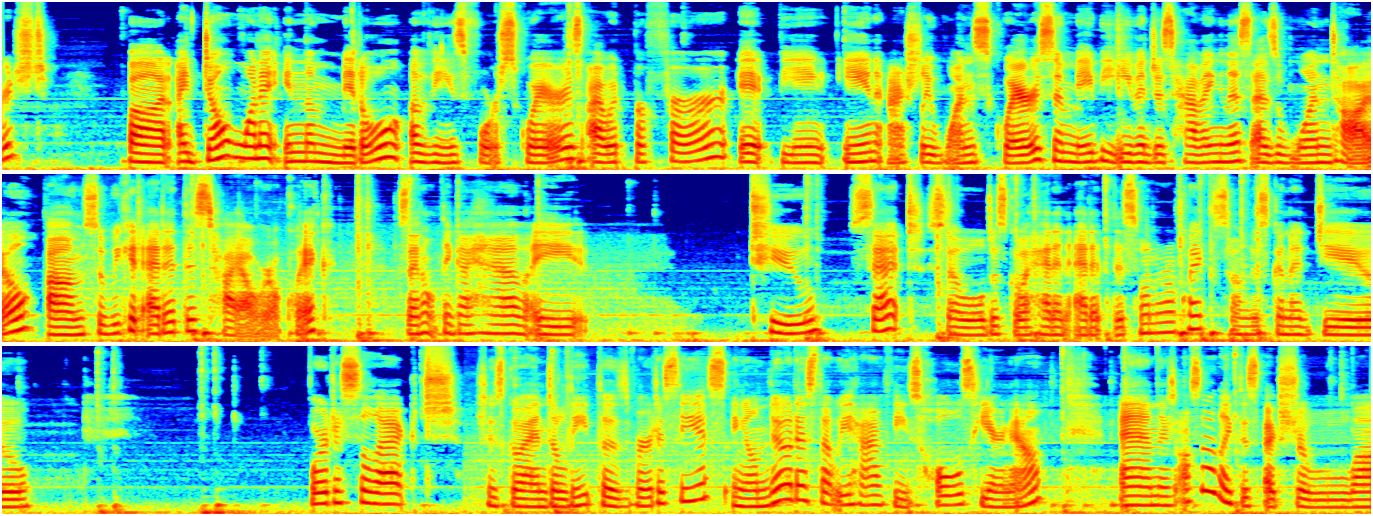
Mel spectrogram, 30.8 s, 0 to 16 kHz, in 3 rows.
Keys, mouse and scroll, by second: 0.4 middle click, 1.1 middle click, 4.3 Tab, 5.1-7.1 drag, 11.7 Tab, 11.7 click, 12.9 KP_1, 16.3 KP_3, 17.3 KP_1, 17.8 z, 19.2 a, 19.5 z, 21.2 z, 22.0 b, 23.9 x, 24.6 z.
